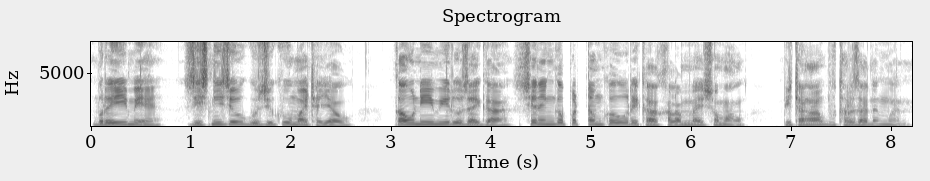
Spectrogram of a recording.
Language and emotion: Bodo, neutral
